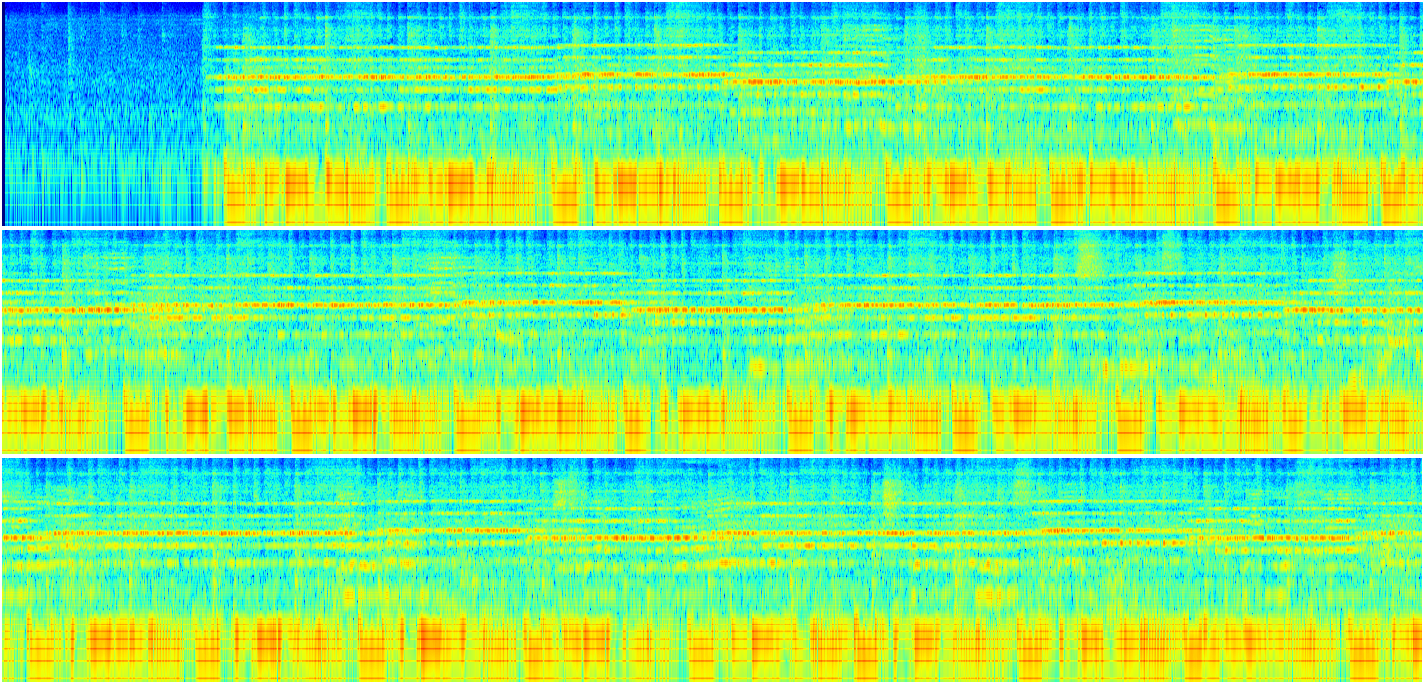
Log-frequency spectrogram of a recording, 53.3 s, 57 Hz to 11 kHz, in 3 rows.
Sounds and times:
Bass guitar: 0:02.5 - 0:53.2.

